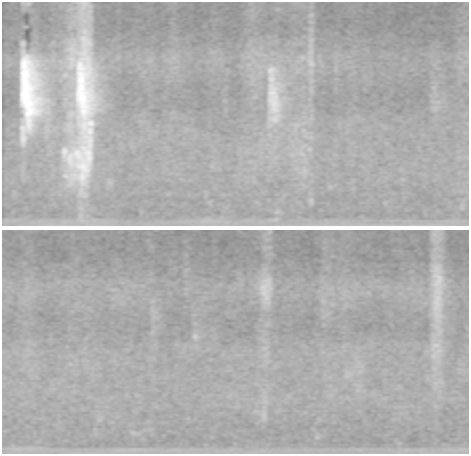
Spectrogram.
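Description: A few short, high bird chirps, mostly in the first second, over a steady low hum.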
